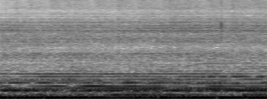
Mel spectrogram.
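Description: Live rock band's amplified electric guitars and bass holding long, sustained chords at loud volume, with no drum beat.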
